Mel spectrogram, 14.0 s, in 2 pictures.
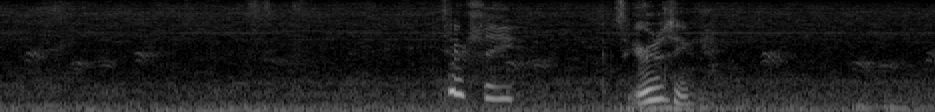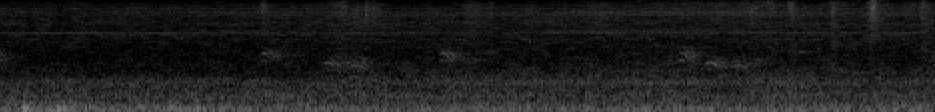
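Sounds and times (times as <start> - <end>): low steady rumble: 0.0 - 14.0
faint bird chirps: 3.9 - 7.7, 8.8 - 13.2.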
